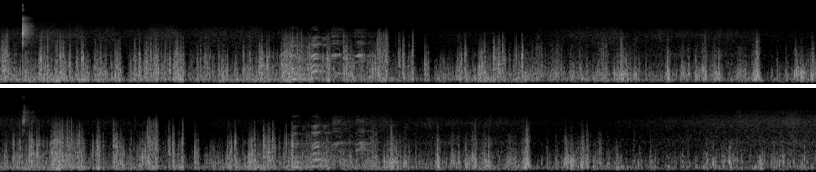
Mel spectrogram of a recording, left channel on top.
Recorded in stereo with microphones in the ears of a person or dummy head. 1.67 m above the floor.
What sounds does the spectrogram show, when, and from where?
0.2 s a finger snap: 60° left (ahead or behind), 0.7 m
2.9 s laughter: 65° left (ahead or behind), 8.5 m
